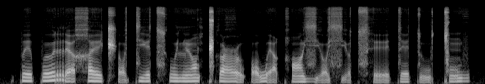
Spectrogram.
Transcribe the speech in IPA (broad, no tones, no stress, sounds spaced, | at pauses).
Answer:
p e p ɵ r ɛ̰ χ e t͡ʃʼ ɔ̰ tʲ e t͡sʰ u lʲ ɔ̃ ǁʰ ɵ ʕ ṵ ʔ ɔ̰ w ɛ̰ qʰ ɔ̃ ʊ̯ zʲ ɔ̰ sʲ ɔ̰ t͡sʰ ḛ t e t ṵ ǀ ũ v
